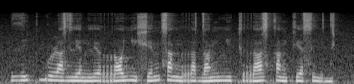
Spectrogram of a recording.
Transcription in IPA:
ð i k b u ɭ a z lʲ a n lʲ ɒ r ɒ ʎ i xʲ a ŋ s a ŋ r a d a ŋ ʎ i k r a z k a ŋ kʲ a s i d

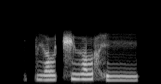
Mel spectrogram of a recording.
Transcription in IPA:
p i lˠ t͡ʃ ɨː lˠ h i

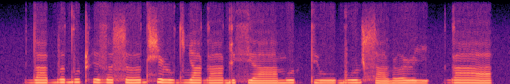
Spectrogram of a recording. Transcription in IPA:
d a b ə d u ʈʰ ɪ z ə ɬ əː d ɕ ɪ ɭ u d ʎ a ɡ aː ɡ ɪ sʲ aː m uː ʈ tʲ uː ɡ uː ɳ ɬ a ɳ əː ɭ i | ɡ aː

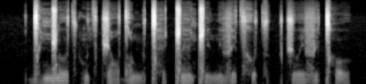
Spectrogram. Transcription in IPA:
ɡ͡ǀ ɪ ŋ͡ǁ ʊː t͡s kʷ ẽ t͡s t͡ʃ ɛ e̯ dˤ u ŋʷ a ǀʰ ɛ ǁ ɛ̃ ǁ ẽ n ẽ v e t͡s x o t͡s | t͡ʃ ʊː e̯ v ɪ ǀʰ ɔ o̯

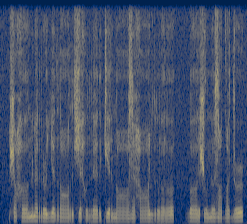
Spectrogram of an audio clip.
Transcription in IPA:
ʃ ɑ h ʌː n ə ɳ æ r ə˞ ʎ ɛ r ɑː r ç ɛ h ʊ r ɛː r kʲ ɛ ɾ ə n ɑː z æ h ɑː ʎ r ʊ ɾ ʌ ɾ ʌ | ɠ ʌː ɾ ɛ ʃ ʊː n əː z ɑ d̪ ɑ ə̯ d ə˞

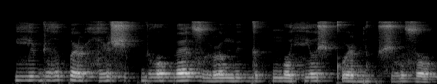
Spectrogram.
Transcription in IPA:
vʲ ʉ ɖʱ ə̤ p œ ɭ h ə̤ ɭ ʃ ə̤ kʷ ɖʱ o b œ l z o̤ ɭ o m ʉ ɡ ə kʷ ŋ o fʲ o ʃ kʷʼ ʌ ɭ bʲ ʌ kʷ ʃ o̤ l z o

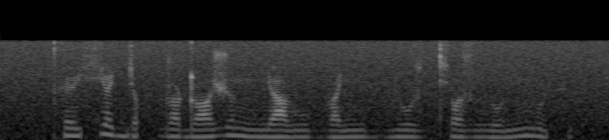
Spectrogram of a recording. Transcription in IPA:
t̪ʰ e ç a ɟ ɒ θ d ɒ ɖ ɒ ʒ o n ɲ a β u b a ɲ u b ʎ u z cʰ ɤ z ð u n n̪ u ç

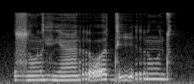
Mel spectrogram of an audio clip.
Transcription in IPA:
z õ˩˧ l vʲ æ̃ː˩˧ r o̰˥˧ ə̯ d ḭ˩˧ r ũ˥ d

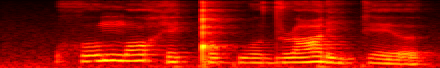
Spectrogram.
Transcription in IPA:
x o m ɔ h e ǃ o k w o d ɹ ɑ ɾ i k e ə̯

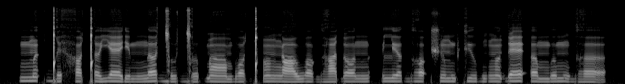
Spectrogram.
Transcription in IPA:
m ə̃ ʔ ɡ͡ǃ ɪ h ɒ ǃ ə j ɛ ɾʲ ɛ m n ʌ ɡ͡ǀ u ɡ͡ǀ ʊ ɓ ɑ̃ b ɔ ǃʼ ɔ̃ ŋ ɑ w ɔ ɡʱ ɑ ɗ ɔ n | lʲ ʌ ɡʱ ɔ ʔ ʃ ũ m kʲ u b ŋ ɔ̃ ɗ ɛ ʔ ʌ m ʊ m ɡʱ ʌ

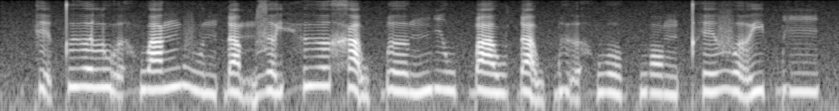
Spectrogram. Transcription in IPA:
k ḛ˧˨ t̪ ɨ˧ ə̯ l ṵ˧˨ ə̯ h w a˨˦ ŋ v u˨˩ n ɗ a̰˧˨ m z ə̰˧˨ j h ɨ˧ ə̯ x a̰˧˨ w ɓ əː˨˩ ŋ i˨˩ w ɓ a˨˩ w ɗ a̰˧˨ w ɓ ɨ̰˧˨ ə̯ h w o˧˩ k w ɔ˨˩ ŋ t̪ʰ e˨˦ v ə̰ː˧˥ j ɓ i˧

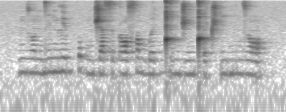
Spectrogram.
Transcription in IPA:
n z õ n d ĩ n lʲ ə b p ɔ b n d͡ʒ a s ə ɡ ɔ sˤ ə̃ m b ɘ ɡ͡ǃ i n d͡ʒ ĩ ǃʼ ə t͡ʃʼ i b ĩ n z ɔ̃

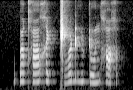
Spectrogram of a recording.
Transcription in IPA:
ʔ u qʰ o χ e ʈ ɡ͡ǁ ɔ ɖʱ y ʈ o n χ ɑ χ

